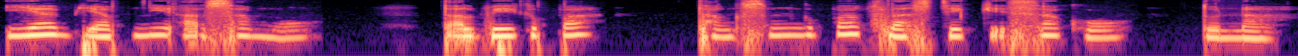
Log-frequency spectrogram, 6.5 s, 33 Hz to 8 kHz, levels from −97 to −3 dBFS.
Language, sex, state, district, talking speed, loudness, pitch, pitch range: Garo, female, Meghalaya, West Garo Hills, 75 wpm, -18 LUFS, 235 Hz, 215-255 Hz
